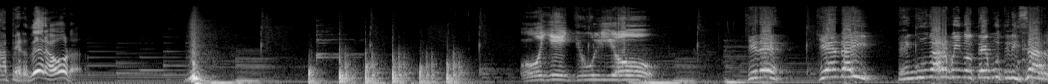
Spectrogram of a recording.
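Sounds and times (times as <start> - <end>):
speech: 0.0 - 0.9, 5.3 - 6.6, 7.5 - 10.4
knocking on a door: 3.1 - 5.0.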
